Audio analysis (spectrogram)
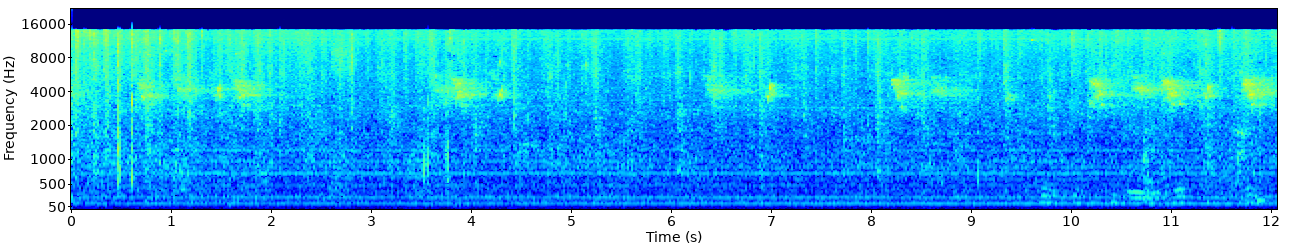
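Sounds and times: horse hoofbeats on soft ground: 0.0 - 12.0
steady electrical hum: 0.0 - 12.0.

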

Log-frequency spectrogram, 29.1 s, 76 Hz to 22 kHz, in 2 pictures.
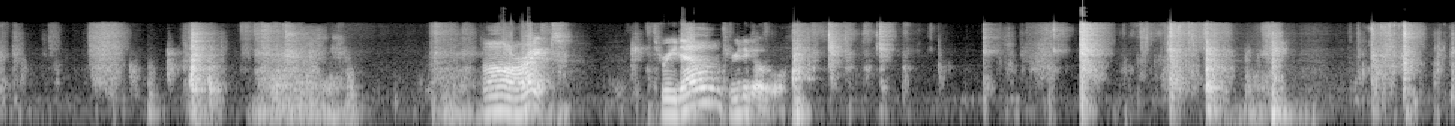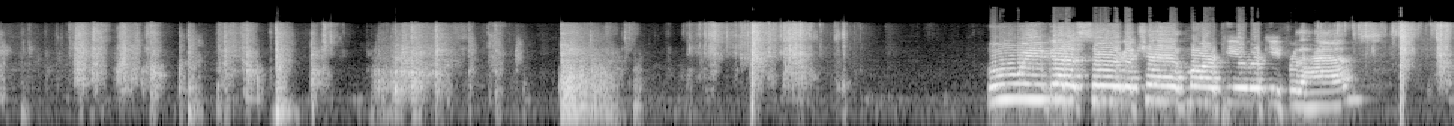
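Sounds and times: cardboard tearing: 10.4 - 12.8, 13.6 - 19.6, 20.7 - 23.2, 27.9 - 29.0
wrappers crinkling: 11.2 - 12.4, 13.5 - 18.0, 20.8 - 23.2, 27.9 - 29.0.

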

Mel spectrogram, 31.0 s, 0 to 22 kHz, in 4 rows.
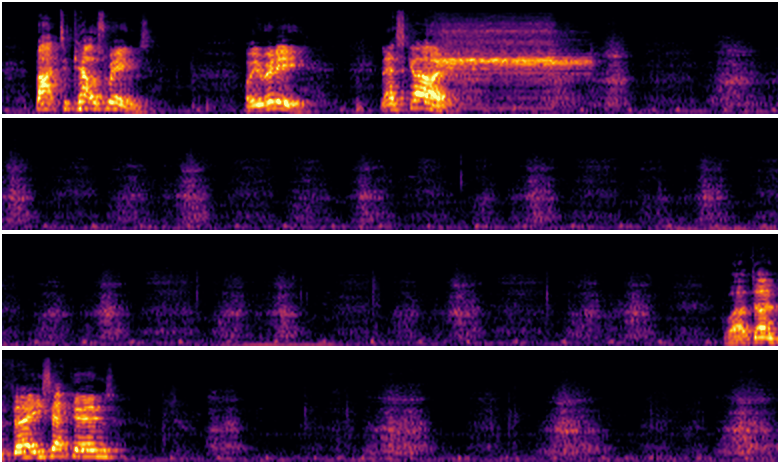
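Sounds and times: faint rhythmic breathing: 0.0 - 31.0
interval timer buzzer: 4.2 - 6.1.

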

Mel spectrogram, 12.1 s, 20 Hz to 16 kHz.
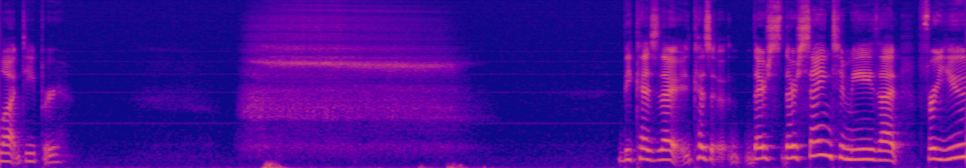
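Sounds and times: woman breathing out: 1.7 - 6.2.

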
